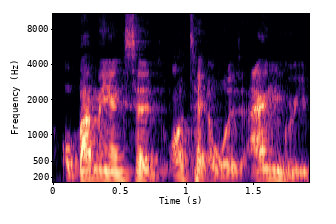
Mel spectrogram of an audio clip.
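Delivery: normal talking voice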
